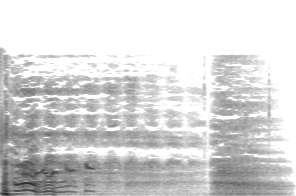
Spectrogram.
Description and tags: Young man laughing enthusiastic.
